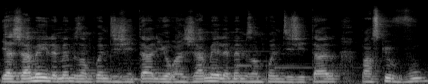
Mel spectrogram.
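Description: Talking at a very fast pace, a man uses a medium pitch and a dark, mellow tone. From Ivory Coast. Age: 20s. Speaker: student vlogger. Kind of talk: personal testimony vlog. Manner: animated.

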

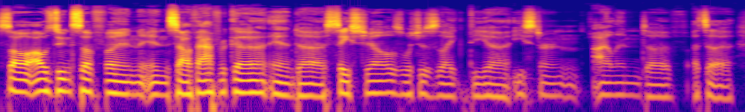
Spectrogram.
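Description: Recorded very cleanly against a silent background, a man speaks in an ordinary speaking voice, fairly low in pitch with fairly even intonation. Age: 30s. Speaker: magician. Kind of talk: casual chat.

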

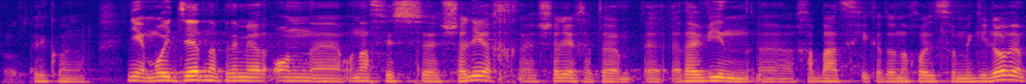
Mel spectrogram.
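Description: This man has a plain, everyday voice at a medium pitch, speaking at a fairly quick pace with ordinary pitch variation. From Israel. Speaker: podcast host. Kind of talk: casual chat.

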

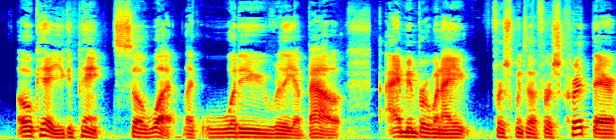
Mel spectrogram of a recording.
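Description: In a very clean recording with a silent background, a man with an unremarkable speaking voice and an American accent talks at a moderate pace, his fairly low pitch showing ordinary variation. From US South, Miami, Florida. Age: 30s. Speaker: painter. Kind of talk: casual chat.

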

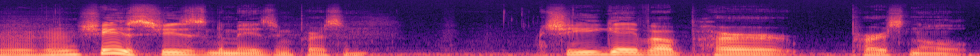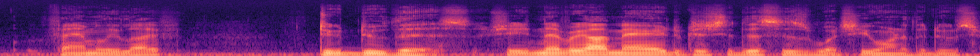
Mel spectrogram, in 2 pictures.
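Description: Audible room echo surrounds a man speaking at a moderate pace in a medium pitch with fairly even intonation. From Queens, New York (born in India). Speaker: sneaker store owner. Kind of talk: casual interview.

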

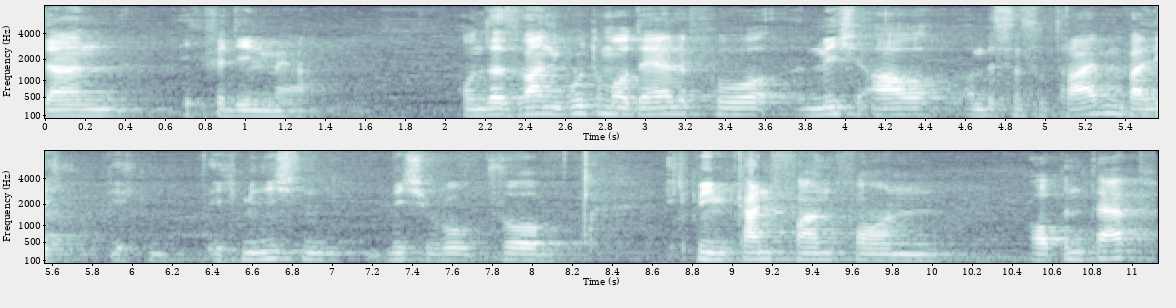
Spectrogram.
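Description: A man with a non-native accent speaks at medium pitch and a fairly slow pace, with long, frequent pauses and a flat monotone. His loudness swings widely, and the room echo is audible. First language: not German (speaking German). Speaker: service design director. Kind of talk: interview. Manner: halting, many fillers.

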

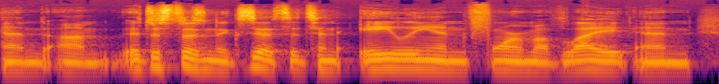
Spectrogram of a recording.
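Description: Recorded very cleanly over a silent background, a man with an unremarkable speaking voice talks at a moderate pace and fairly low pitch with ordinary pitch variation. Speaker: wellness podcaster and meditation teacher. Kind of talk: interview.

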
